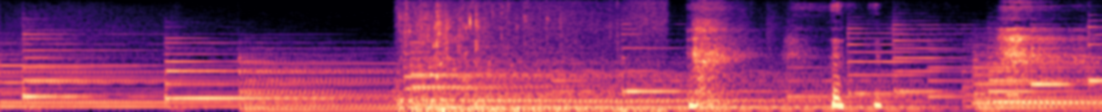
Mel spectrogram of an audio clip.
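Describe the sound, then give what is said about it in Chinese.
Wine is poured onto the ground as a toast in a steady splashing stream for over a second, followed by a few brief wet spatters, all over a soft, sustained musical accompaniment. “这坛酒是当年你和我一起埋在这树下的。这第一杯我喝了，第二杯敬你。”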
